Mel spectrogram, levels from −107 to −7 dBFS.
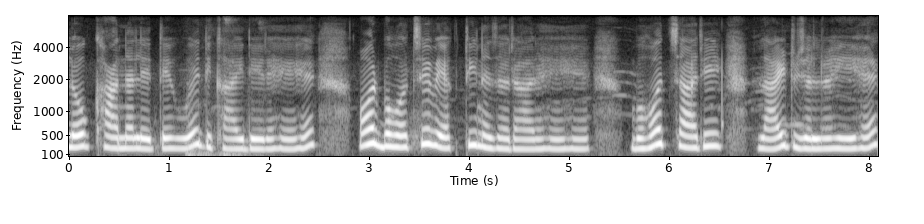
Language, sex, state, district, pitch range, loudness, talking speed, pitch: Hindi, female, Jharkhand, Ranchi, 210-255 Hz, -14 LUFS, 165 wpm, 225 Hz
